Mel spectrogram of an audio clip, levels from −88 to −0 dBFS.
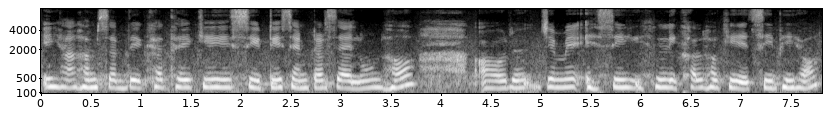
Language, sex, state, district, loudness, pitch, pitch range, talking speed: Bhojpuri, female, Uttar Pradesh, Ghazipur, -12 LUFS, 225 Hz, 215-235 Hz, 160 wpm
